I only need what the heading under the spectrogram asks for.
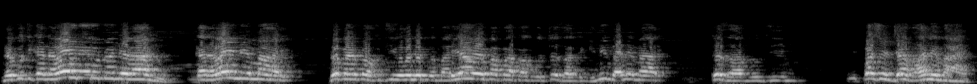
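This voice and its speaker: A man's voice: very high voice, darkish tone. A man with a Zimbabwean Shona accent preaching a sermon, emphatic and repeating his phrases for effect. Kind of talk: sermon expounding scripture line by line. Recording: distant mic in echoey, muffled room.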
